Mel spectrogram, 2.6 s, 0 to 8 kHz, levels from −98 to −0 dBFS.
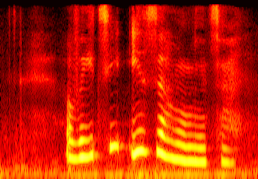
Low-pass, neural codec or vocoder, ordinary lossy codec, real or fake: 7.2 kHz; codec, 24 kHz, 1.2 kbps, DualCodec; MP3, 48 kbps; fake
